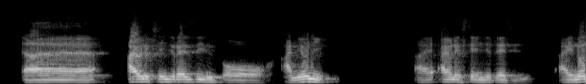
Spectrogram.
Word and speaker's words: anion: either be casion uh ion exchange resins or anionic ion exchange resins I know my um my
